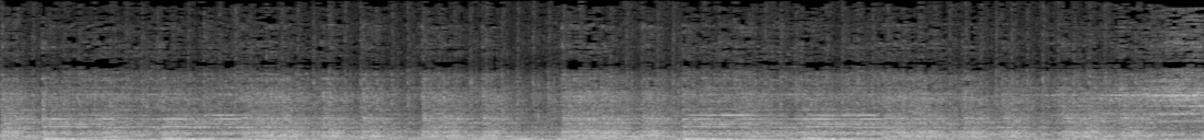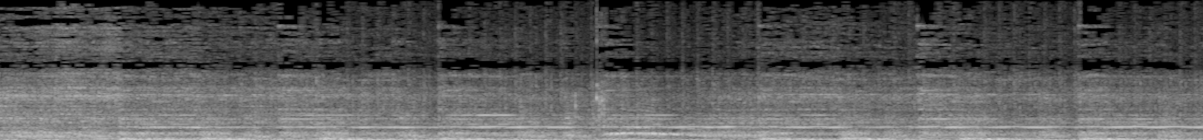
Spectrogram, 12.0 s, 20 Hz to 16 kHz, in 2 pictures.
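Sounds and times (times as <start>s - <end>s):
loud dance music with bass: 0.0s - 12.0s
swooping tone: 0.0s - 12.0s.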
